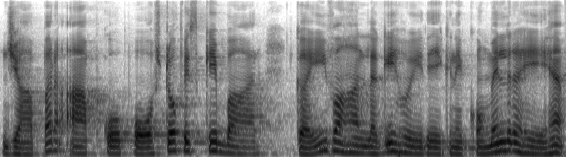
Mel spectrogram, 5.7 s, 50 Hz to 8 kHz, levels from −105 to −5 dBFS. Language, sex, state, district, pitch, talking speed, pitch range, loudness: Hindi, male, Punjab, Kapurthala, 125 Hz, 170 wpm, 120-160 Hz, -17 LUFS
